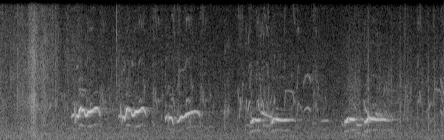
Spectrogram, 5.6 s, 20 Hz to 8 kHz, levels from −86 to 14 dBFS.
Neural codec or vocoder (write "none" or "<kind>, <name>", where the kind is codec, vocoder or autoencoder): none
